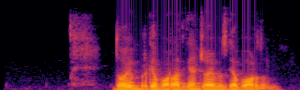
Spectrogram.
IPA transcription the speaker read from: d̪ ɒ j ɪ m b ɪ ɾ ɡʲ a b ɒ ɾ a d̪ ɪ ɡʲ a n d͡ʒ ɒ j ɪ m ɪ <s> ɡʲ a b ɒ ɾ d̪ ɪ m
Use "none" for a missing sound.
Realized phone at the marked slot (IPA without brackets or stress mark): z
